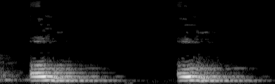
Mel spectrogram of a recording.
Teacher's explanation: আর ঔকারটা দেখুন ঔ ঔ, দেখুন ওষ্ঠ, ওষ্ঠের সাহায্য লাগছে, সামনে উচ্চারিত হচ্ছে পুরো।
